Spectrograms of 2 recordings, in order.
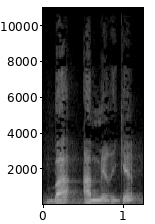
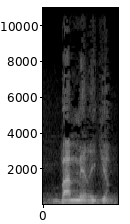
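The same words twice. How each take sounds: First: Both vowels are kept, ba then Américain. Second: The vowel after b is dropped before Américain. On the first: "au lieu de dire" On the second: "On enlève un voyelle sur B"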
